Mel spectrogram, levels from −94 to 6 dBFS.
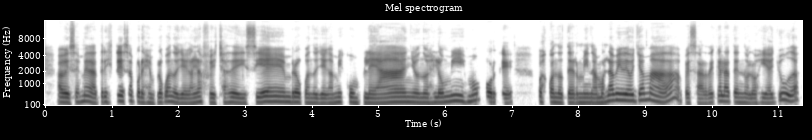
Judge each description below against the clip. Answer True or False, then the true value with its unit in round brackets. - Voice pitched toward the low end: False (175 Hz)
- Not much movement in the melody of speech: False (3.2 semitones)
